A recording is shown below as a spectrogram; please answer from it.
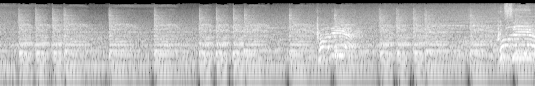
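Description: UK hardcore dance music from a live DJ mix, with a steady pounding beat under sustained synth chords and bass. A rising pitch sweep cuts through twice, about five seconds in and again near the end.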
